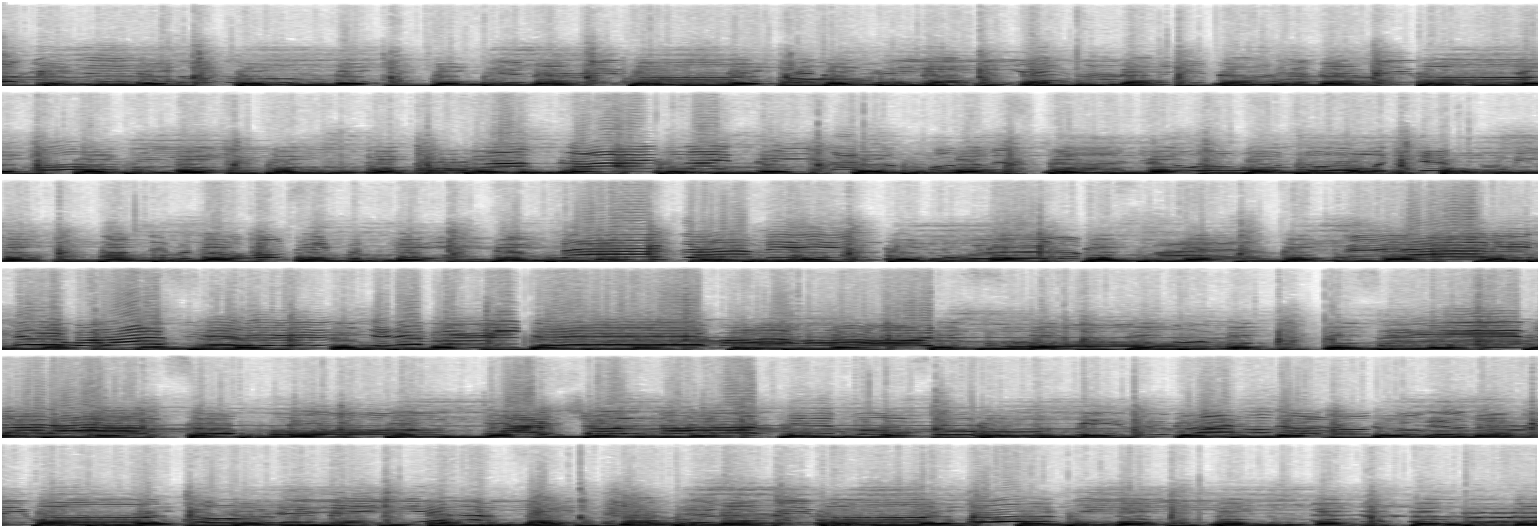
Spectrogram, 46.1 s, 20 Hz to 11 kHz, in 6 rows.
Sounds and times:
Ska: 0.0 - 46.0.

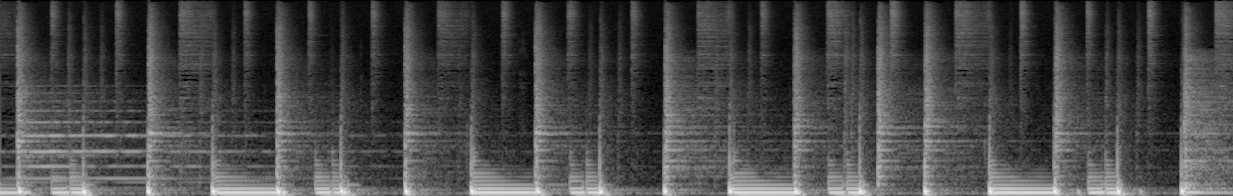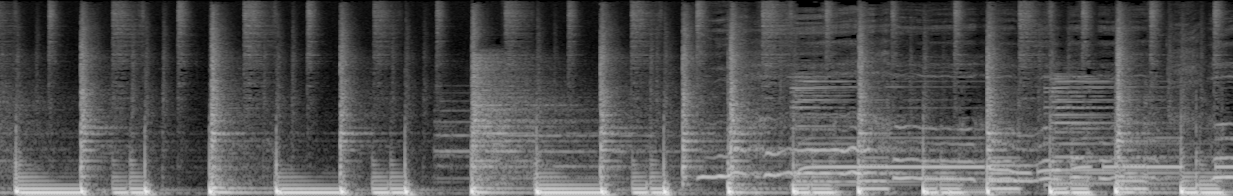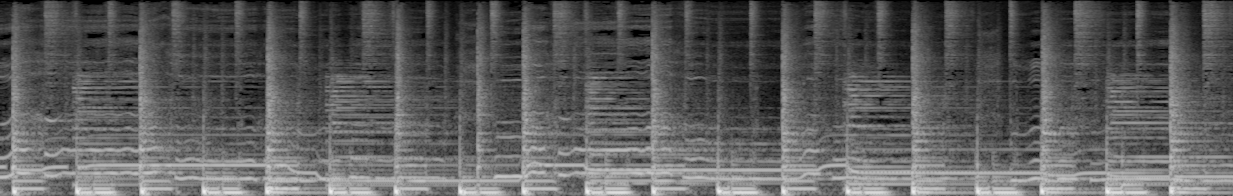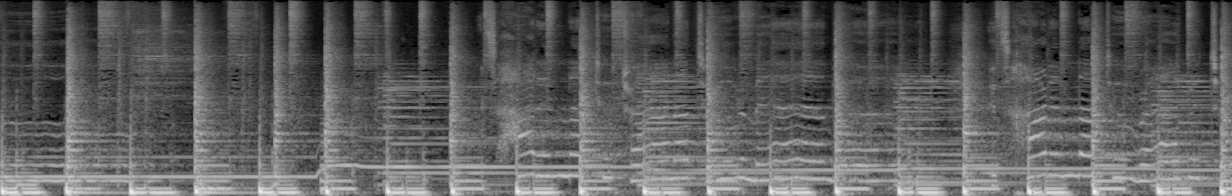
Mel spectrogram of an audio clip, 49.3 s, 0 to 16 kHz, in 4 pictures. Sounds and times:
Music: 0.0 - 49.3.

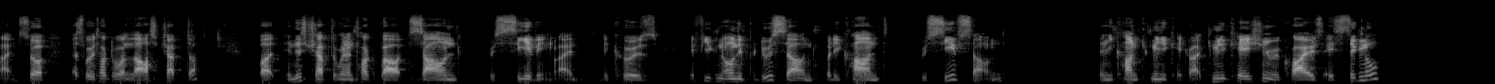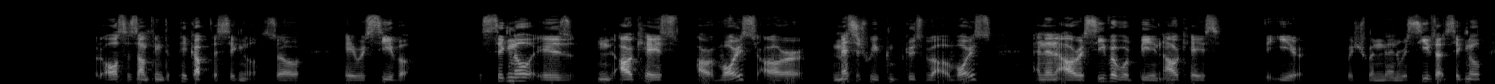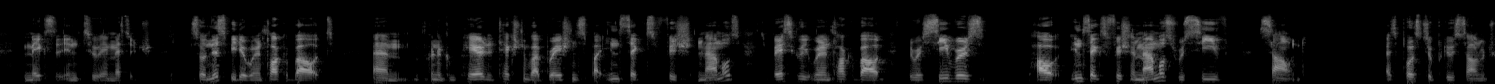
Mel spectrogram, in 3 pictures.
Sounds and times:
Speech: 0.0 - 10.1, 11.0 - 13.9, 15.9 - 19.1, 19.8 - 43.1, 43.8 - 44.8.

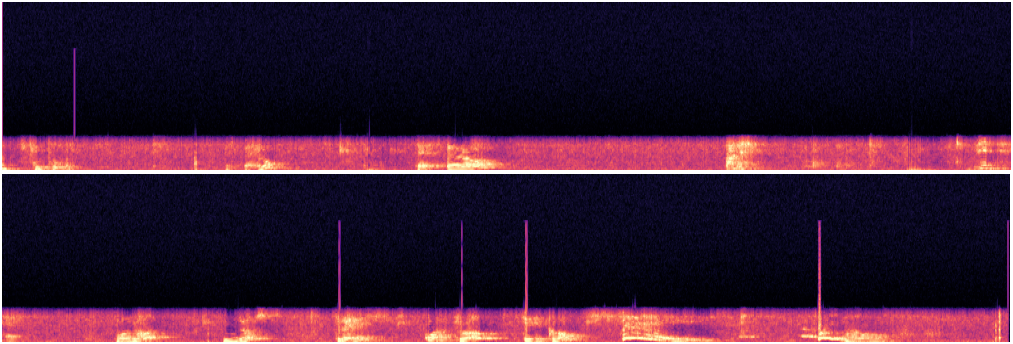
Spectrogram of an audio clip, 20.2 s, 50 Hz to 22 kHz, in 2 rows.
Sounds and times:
Speech: 0.0 - 0.9, 2.2 - 2.9, 4.1 - 5.1, 7.2 - 7.7, 11.2 - 17.4, 18.2 - 19.1.

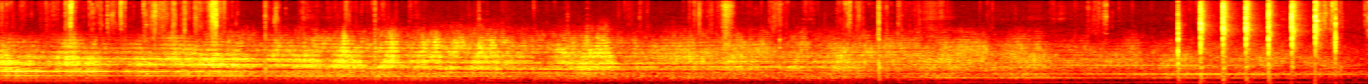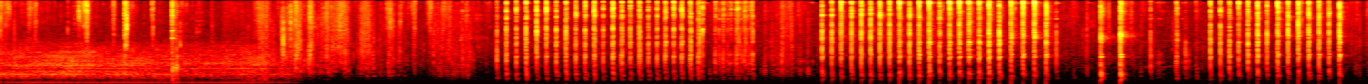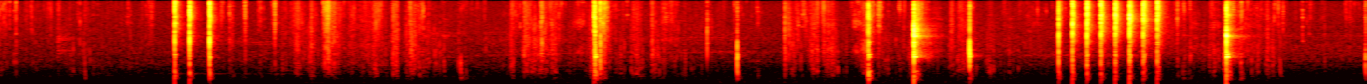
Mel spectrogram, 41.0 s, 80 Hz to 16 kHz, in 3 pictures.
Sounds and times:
Tools: 18.6 - 27.2.

